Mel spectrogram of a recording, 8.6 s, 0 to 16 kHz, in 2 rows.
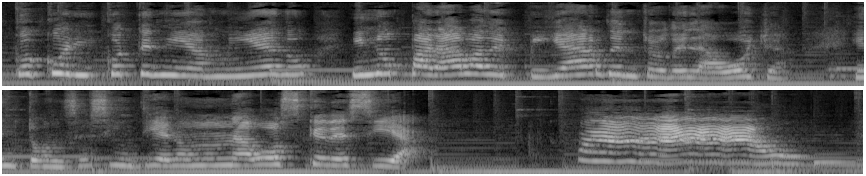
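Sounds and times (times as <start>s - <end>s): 
speech: 0.2s - 6.5s
hairless cat meowing at the door: 7.2s - 8.4s.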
